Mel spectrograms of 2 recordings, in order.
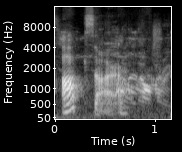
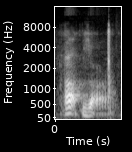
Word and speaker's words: OPZR: Oh, also, Onakazi asked OPZR how to say the name, and apparently it's Opzar. Opzar. So I've been saying it wrong for a really long time.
